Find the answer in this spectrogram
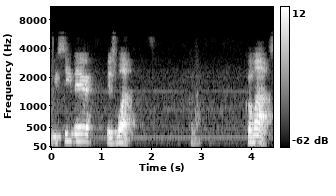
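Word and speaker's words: Kamatz: Komat. Say it out. Komat. It looks like a little T up under the letter. And it is pronounced like A in father, long A, commas, long A.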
